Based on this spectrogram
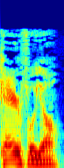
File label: warn careful, survivor voice mechanic; source engine; left 4 dead 2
